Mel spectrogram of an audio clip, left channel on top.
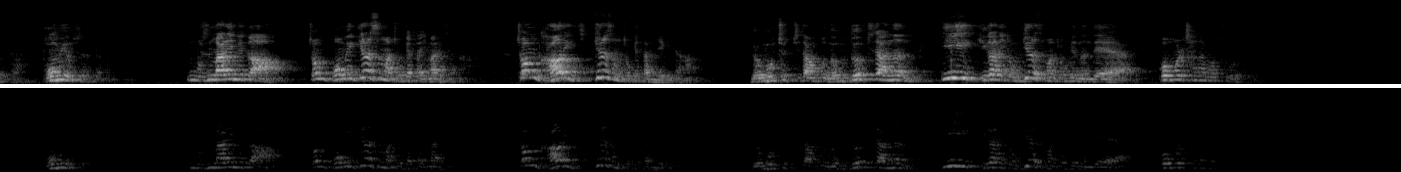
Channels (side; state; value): right; quieter; 23.9 dB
